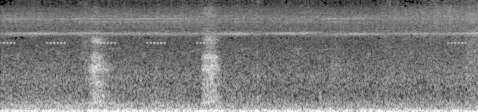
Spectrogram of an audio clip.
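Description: Steady insect chirring fills a quiet, cold night forest, with high continuous cricket tones and two brief brighter rustling bursts early on, no voices present, at low, even volume throughout.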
